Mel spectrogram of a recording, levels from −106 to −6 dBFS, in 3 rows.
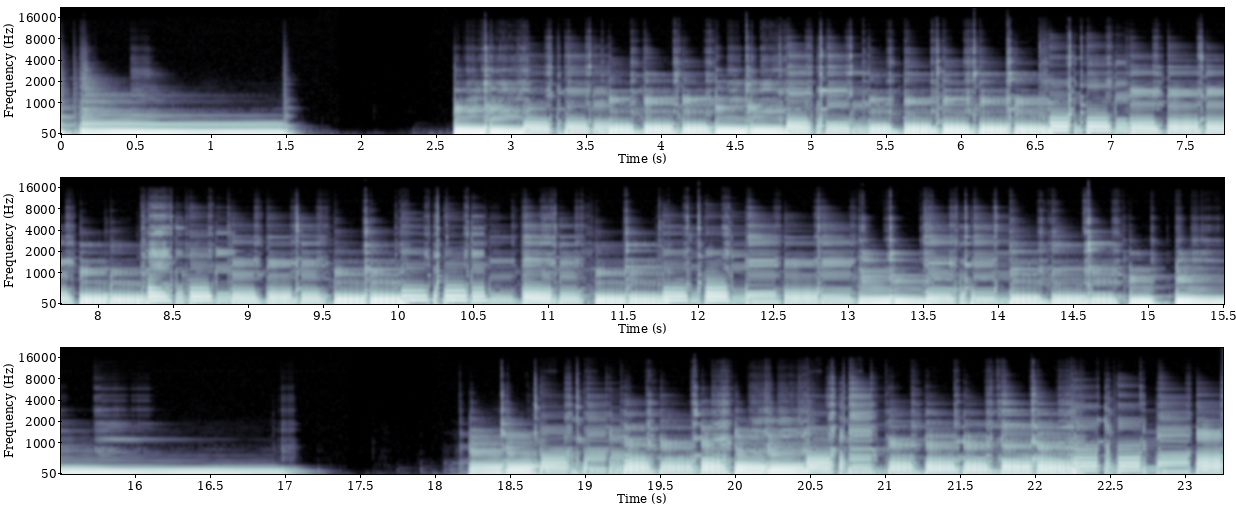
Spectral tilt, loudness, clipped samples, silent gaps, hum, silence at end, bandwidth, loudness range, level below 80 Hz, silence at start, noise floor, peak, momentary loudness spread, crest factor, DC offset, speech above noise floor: -9.5 dB/octave; -17 LUFS; under 0.1%; none; none; 0 s; 6.8 kHz; 3 LU; -22 dBFS; 0 s; -81 dBFS; 0 dBFS; 7 LU; 16 dB; under 0.1%; 65 dB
